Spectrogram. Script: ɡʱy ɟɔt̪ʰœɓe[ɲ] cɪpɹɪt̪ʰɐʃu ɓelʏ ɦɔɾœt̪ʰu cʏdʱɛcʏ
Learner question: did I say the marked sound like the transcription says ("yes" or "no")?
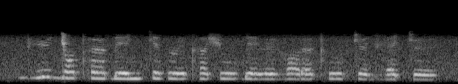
yes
